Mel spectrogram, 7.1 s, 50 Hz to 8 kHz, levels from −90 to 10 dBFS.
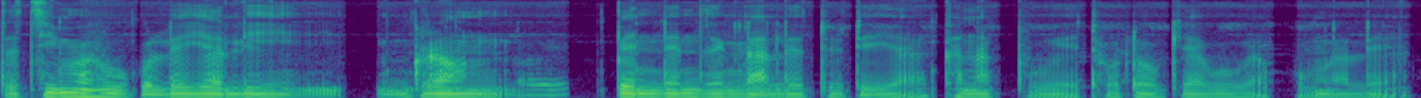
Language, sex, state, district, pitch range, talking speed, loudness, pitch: Wancho, male, Arunachal Pradesh, Longding, 95-105 Hz, 160 wpm, -21 LUFS, 95 Hz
